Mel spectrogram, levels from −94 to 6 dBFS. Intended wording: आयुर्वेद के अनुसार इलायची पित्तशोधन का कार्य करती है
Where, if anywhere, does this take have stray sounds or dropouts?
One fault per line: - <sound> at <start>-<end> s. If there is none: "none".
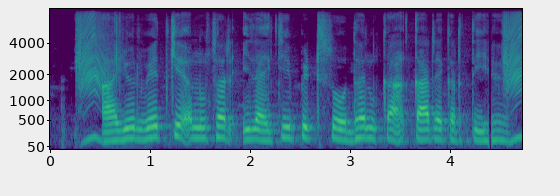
- dropout at 4.4-4.4 s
